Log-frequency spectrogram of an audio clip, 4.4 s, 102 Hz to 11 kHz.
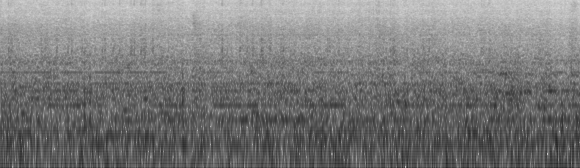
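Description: JR 115 series electric train running steadily at speed, heard inside the carriage: a constant rumble of wheels on rail with a steady whine held over it.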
